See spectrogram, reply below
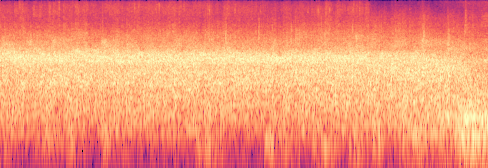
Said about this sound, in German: Da ist er. Herzlichen Applaus. Los geht's.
